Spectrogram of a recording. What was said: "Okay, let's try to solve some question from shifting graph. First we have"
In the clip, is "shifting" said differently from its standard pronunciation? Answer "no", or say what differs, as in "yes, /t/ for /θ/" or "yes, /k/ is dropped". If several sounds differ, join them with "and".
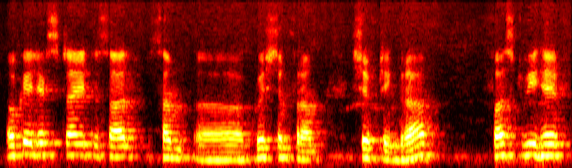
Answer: no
